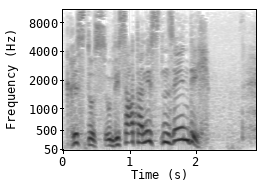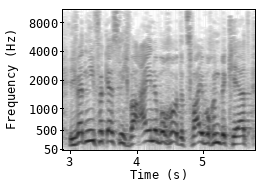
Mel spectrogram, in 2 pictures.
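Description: Preacher guy, slightly high voice, tells funny stories, keeps asking the crowd stuff. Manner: lively storytelling with laughs and congregation call-and-response. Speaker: pastor. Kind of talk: sermon.

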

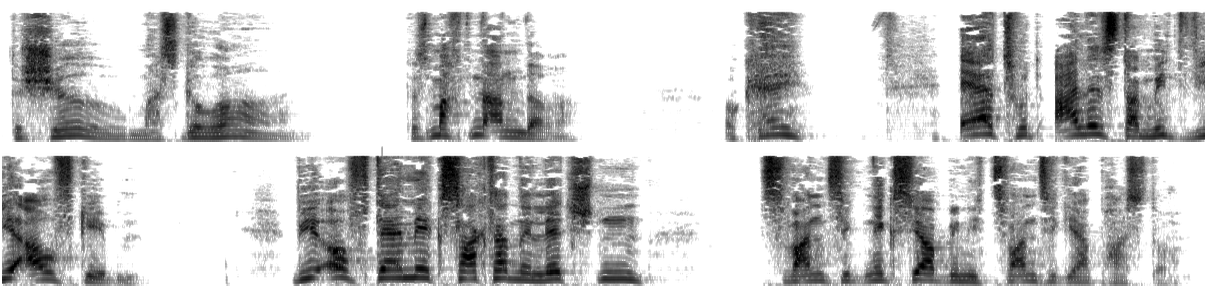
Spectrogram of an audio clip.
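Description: A middle-aged male pastor preaching with a voice that rises and falls a great deal. He pitches his speech a little higher than most men and drives his points home with emphasis. He keeps checking in with the congregation through rhetorical questions. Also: big pitch swings, moderate pace, slightly rough. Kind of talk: sermon.

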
